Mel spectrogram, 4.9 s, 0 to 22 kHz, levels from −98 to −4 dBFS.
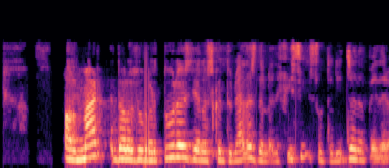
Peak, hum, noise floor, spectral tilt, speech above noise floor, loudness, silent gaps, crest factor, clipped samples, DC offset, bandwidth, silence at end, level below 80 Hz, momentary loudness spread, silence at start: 0 dBFS; none; -58 dBFS; -5 dB/octave; 41 dB; -17 LUFS; none; 16 dB; under 0.1%; under 0.1%; 7.8 kHz; 0 s; -58 dBFS; 14 LU; 0.8 s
